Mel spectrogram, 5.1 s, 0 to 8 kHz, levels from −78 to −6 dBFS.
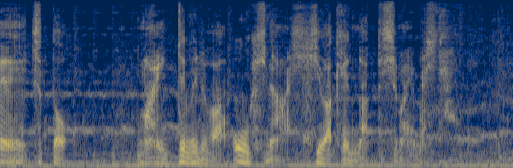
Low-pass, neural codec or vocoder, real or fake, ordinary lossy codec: none; codec, 16 kHz, 8 kbps, FreqCodec, larger model; fake; none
